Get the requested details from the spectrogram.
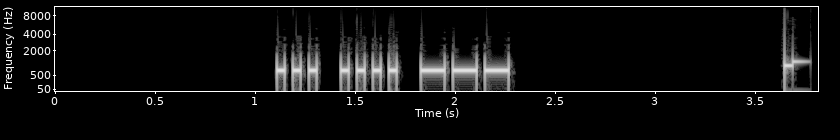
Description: Morse code, heard as a keyed tone, about 30 wpm, 700 Hz. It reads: SHO
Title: Top Three Letter Combinations in Words 30wpm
